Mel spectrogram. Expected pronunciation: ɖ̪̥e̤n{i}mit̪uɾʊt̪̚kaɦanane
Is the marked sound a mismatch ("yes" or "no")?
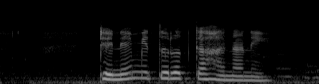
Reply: yes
